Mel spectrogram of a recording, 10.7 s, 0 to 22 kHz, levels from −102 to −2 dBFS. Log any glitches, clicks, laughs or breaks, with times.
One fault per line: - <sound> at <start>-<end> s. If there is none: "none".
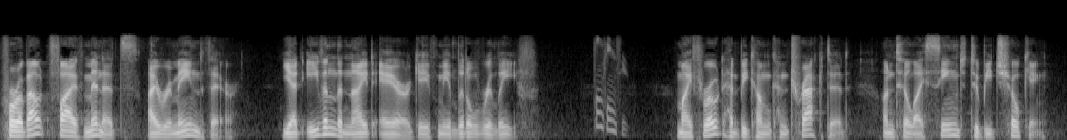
- chirp at 5.9-6.3 s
